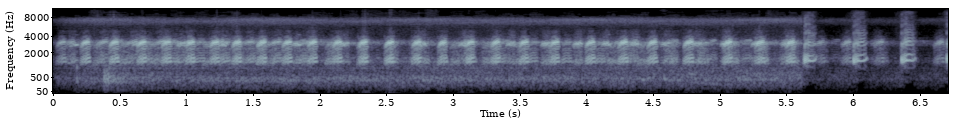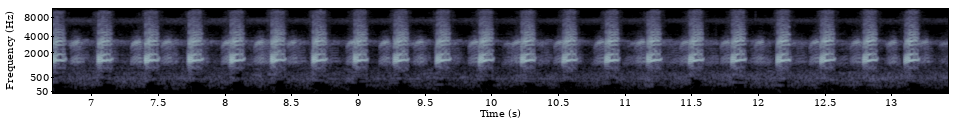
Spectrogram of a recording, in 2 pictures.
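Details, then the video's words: Endangered Suwon treefrog song in Korea: a steady series of high, metallic pulses, about three per second, slower and higher-pitched than the croaking of Japanese treefrogs. "Now, let’s listen to the song of Suwon treefrogs. It’s a bit slower and more high-pitched."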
